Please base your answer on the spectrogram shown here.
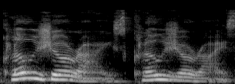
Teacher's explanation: Muitas vezes a gente tem um som de J nessa junção.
